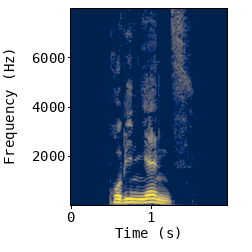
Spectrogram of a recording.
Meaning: provenance
- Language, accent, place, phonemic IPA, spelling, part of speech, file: German, Germany, Berlin, /pʁoveˈni̯ɛnt͡s/, Provenienz, noun, De-Provenienz.ogg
